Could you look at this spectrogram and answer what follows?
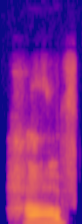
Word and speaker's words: halve: Dramatically, jump, halve, rapid, and plummet. Remember this word halve, by the way, the L is silent.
